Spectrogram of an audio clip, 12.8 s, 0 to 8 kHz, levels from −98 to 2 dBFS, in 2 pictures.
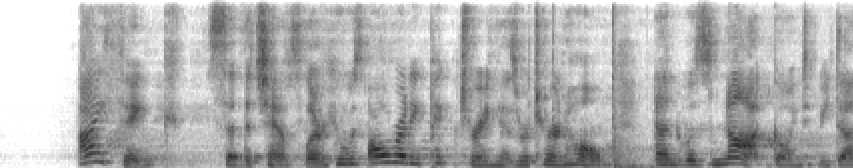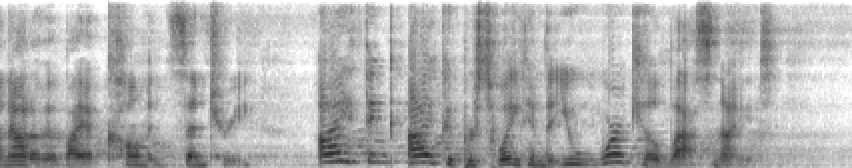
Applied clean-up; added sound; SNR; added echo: none; Slam; 19 dB; reverberation time 1.8 s.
